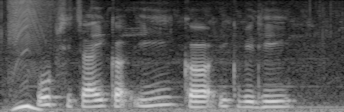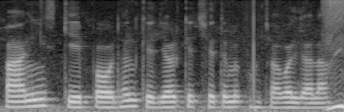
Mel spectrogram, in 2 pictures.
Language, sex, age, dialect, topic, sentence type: Bhojpuri, male, 18-24, Western, agriculture, statement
